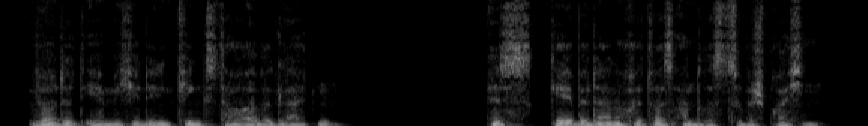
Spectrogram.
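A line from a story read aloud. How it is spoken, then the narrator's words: Quiet soft voice. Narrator (German): sagte Melisandre leise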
